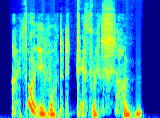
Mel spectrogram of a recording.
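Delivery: hoarse croaking whisper. Zef speaks to his father, in a hoarse croak barely above a whisper. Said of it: "in a hoarse croak, barely above a whisper".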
